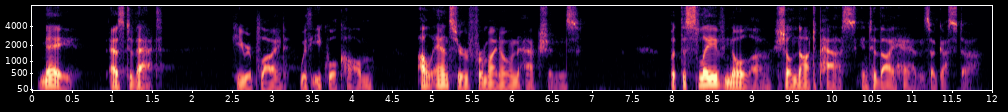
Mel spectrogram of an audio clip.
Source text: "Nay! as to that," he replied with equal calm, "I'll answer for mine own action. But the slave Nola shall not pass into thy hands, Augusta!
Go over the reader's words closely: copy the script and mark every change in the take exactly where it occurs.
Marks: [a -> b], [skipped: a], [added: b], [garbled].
"Nay! as to that," he replied with equal calm, "I'll answer for mine own [action. -> actions] But the slave Nola shall not pass into thy hands, Augusta!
